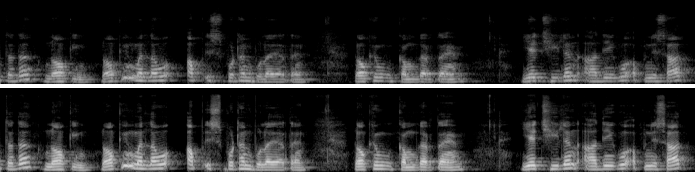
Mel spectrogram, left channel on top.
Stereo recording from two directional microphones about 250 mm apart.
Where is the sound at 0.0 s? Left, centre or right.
Right.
